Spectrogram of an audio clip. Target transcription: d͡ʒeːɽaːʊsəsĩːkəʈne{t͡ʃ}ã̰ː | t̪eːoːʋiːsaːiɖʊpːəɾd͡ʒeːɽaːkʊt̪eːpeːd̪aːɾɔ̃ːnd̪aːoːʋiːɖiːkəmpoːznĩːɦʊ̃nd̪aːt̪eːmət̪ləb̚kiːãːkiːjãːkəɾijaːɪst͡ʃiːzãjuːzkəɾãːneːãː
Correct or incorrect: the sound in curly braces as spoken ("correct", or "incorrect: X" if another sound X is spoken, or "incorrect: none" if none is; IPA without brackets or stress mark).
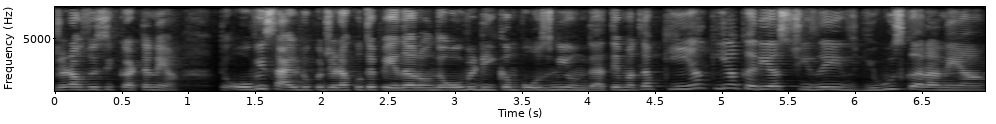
incorrect: none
